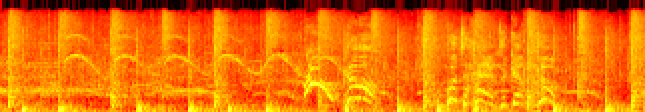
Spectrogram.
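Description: Live funk band playing with a steady drum beat and rising-and-falling lines over it; the bass guitar has been taken out of the mix.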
